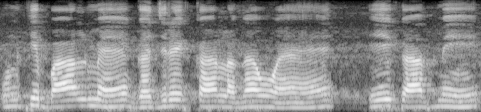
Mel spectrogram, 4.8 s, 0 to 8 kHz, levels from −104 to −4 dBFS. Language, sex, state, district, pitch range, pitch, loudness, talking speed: Hindi, male, Gujarat, Valsad, 145-165 Hz, 155 Hz, -15 LUFS, 135 wpm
